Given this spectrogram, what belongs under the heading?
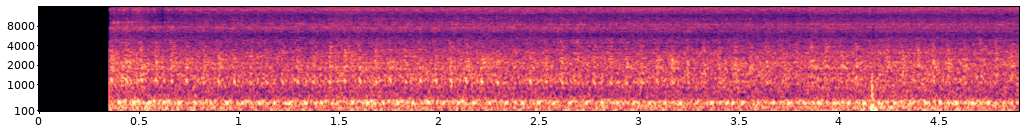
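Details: Mio i 125S scooter engine at idle, before an engine overhaul: a steady, rough, knocking rumble from a worn crankshaft.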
